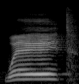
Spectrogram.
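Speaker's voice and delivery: loud, high-pitched shout to stop someone; imitated neighbor calling someone back. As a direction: act out a sudden "hold on" yell. Acts neighbor calling him back.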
